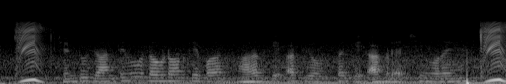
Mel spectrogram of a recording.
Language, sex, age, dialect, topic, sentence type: Hindi, male, 18-24, Garhwali, banking, statement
